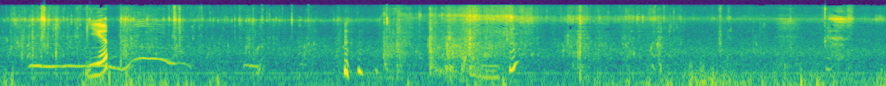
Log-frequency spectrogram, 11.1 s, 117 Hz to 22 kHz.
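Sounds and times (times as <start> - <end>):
pool water splashing: 0.0 - 8.6.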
